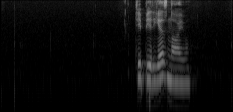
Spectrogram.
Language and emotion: Russian, neutral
